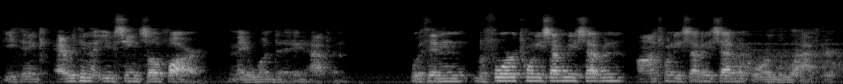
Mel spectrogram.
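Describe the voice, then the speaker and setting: Bright-voiced young man chatting in a roomy space. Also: mid-range voice, brisk. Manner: rambling, filler-heavy, trailing off quietly. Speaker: podcast co-host. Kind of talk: casual chat. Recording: roomy echo, distant mic, faint hiss.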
